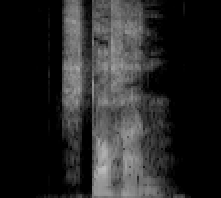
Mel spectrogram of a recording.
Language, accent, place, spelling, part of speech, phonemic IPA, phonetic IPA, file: German, Germany, Berlin, stochern, verb, /ˈʃtɔxəʁn/, [ˈʃtɔ.χɐn], De-stochern.ogg
- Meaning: to poke, pick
